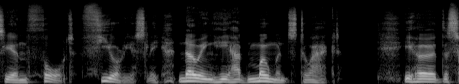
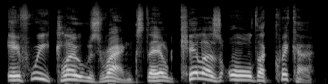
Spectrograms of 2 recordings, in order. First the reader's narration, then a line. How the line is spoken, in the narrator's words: said Keratreus urgently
